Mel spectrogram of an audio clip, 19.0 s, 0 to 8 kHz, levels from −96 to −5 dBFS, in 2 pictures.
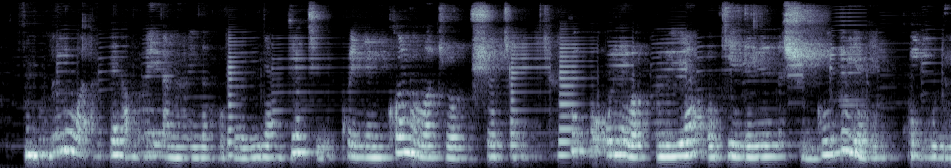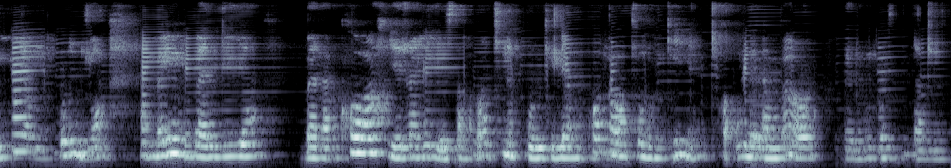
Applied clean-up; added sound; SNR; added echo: neural mask model DeepFilterNet 3.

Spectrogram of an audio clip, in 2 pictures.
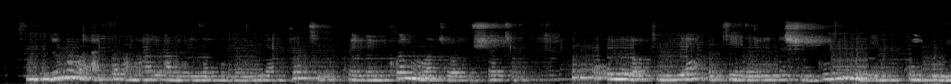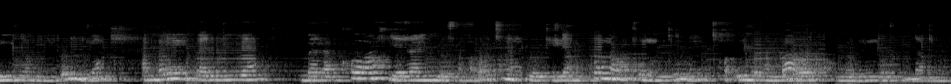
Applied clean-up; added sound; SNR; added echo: neural separator model SepFormer DNS4.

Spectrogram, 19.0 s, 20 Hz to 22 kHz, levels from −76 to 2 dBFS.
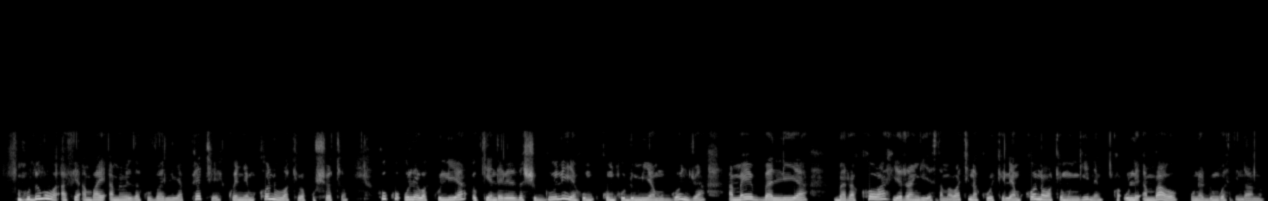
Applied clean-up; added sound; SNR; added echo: none; none; none; none.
